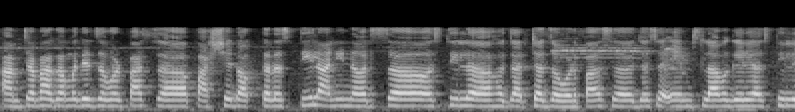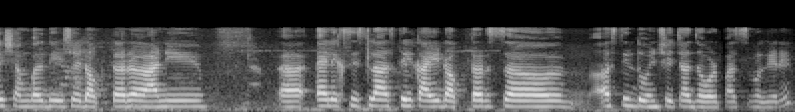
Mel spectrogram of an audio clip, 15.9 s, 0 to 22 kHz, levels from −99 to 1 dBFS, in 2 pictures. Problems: background sounds at intervals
